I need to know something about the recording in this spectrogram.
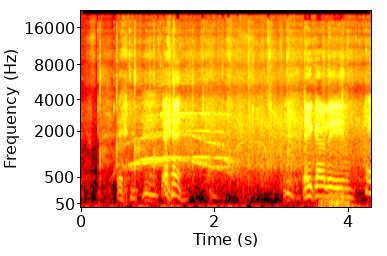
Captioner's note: audience cheering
